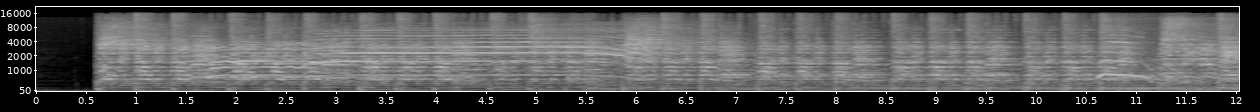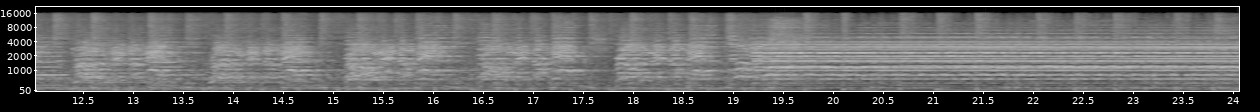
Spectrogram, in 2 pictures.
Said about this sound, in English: Boom! Great bumper music. Probably bad news if we're playing it.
